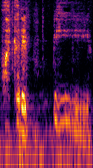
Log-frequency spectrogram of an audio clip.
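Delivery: hushed, breathy small question; whispered wonder. A narrator's reading. Little girl asking her cousin about the gift, whispered. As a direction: whisper it, half hopeful. Rosa drying her eyes.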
